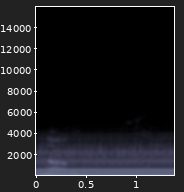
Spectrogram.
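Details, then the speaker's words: 2018 Gibson Les Paul Classic with P90 pickups and Bigsby, not being played: steady low electrical hum with a buzzy edge, louder than the recorded audio; pickup hum from environmental interference. "so I noticed while I was editing the video that the the hum is a lot more noticeable than the actual audio track that I recorded"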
